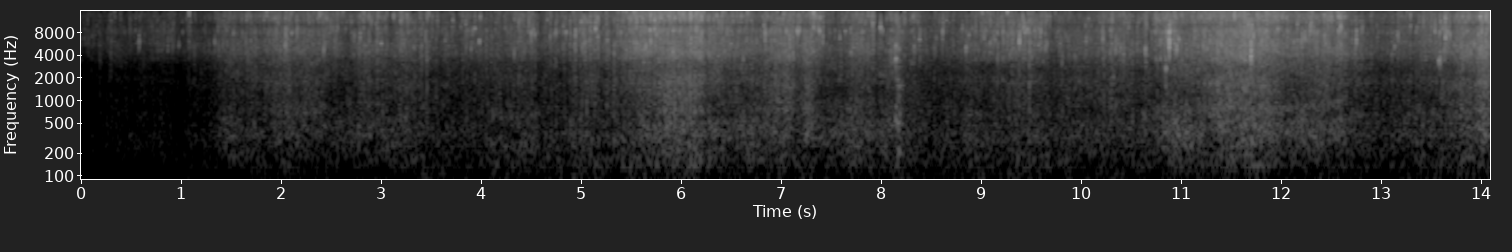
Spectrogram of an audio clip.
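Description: Rain falling: a steady patter with scattered single drops, fading in over the first two seconds.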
